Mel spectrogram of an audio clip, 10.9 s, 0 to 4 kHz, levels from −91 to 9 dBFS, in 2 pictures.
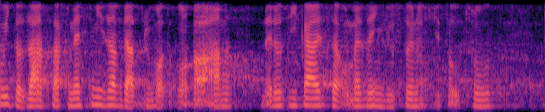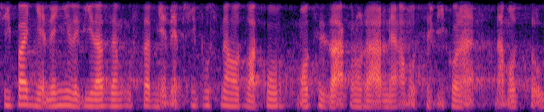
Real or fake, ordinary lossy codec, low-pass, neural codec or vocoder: fake; Opus, 64 kbps; 3.6 kHz; vocoder, 22.05 kHz, 80 mel bands, HiFi-GAN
